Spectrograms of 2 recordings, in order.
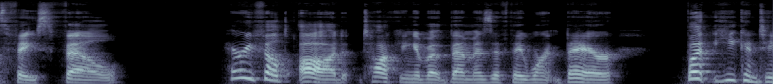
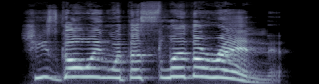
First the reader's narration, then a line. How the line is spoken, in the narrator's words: Ron exclaimed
